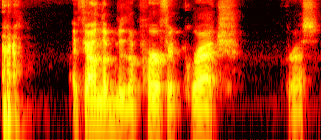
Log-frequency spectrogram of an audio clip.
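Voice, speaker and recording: A man with a fairly low, somewhat bright voice speaks at a slow pace while hosting a livestream show. His style is casual and chatty, drifting between asides and viewer comments.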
